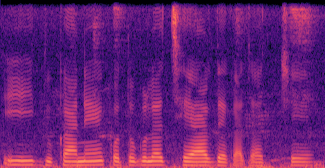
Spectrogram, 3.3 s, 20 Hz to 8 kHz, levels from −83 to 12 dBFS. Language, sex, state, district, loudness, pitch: Bengali, female, Assam, Hailakandi, -16 LUFS, 175 Hz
